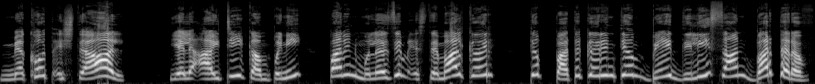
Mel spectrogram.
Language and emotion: Kashmiri, angry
